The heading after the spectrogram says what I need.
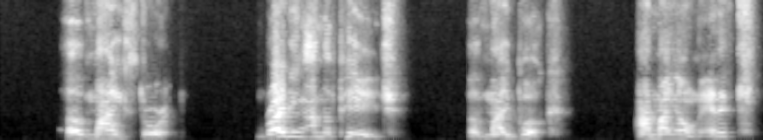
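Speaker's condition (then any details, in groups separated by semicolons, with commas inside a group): Cerebral palsy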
